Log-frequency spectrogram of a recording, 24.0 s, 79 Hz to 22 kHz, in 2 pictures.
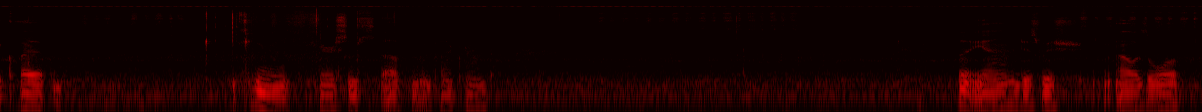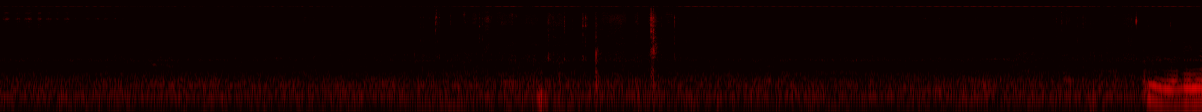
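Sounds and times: low steady hum: 0.0s - 24.0s
pencil scratching on paper: 0.6s - 2.0s, 6.0s - 8.0s, 10.7s - 13.3s.

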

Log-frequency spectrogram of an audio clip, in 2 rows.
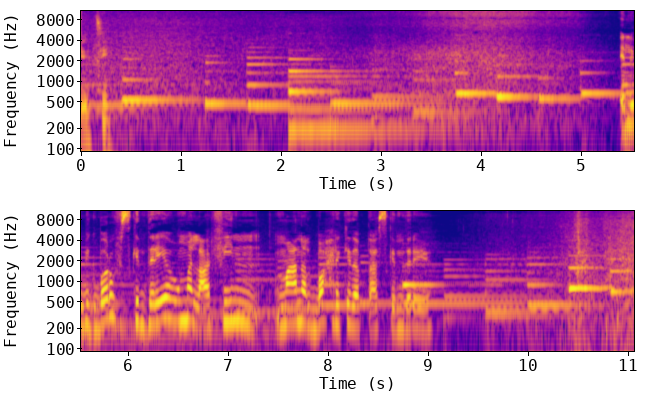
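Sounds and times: slow keyboard music: 0.0s - 11.0s
waves breaking on concrete: 10.2s - 11.0s.

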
